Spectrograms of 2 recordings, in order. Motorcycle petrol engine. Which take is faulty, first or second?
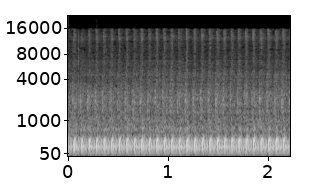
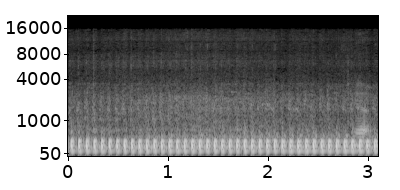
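second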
